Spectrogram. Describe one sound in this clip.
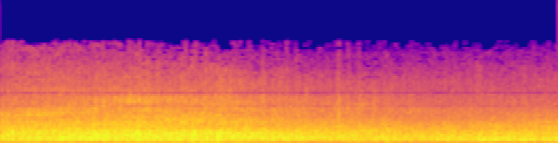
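A model electric train rolls along the track with a steady hum and rattle.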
